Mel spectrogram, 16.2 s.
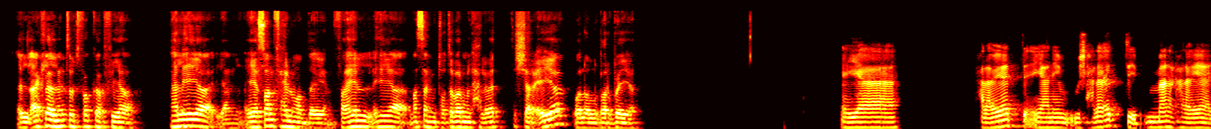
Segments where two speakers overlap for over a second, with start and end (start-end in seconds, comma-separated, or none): none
